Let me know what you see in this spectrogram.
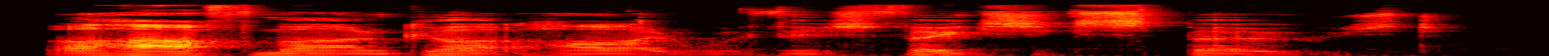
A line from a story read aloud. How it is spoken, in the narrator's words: the warder said in a flat voice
